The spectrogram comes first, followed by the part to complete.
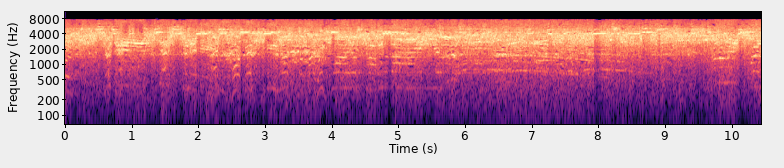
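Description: Radio-drama music with a crowd of men shouting over it: a battle scene.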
